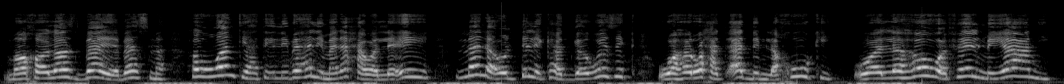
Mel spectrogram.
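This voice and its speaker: A man's voice: very high voice, fairly quick. A woman with an Egyptian accent voicing a pushy, evasive young man who talks insistently and dismissively. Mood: harsh. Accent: Egyptian Arabic.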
